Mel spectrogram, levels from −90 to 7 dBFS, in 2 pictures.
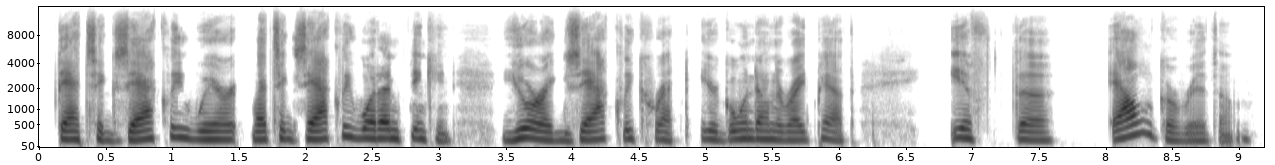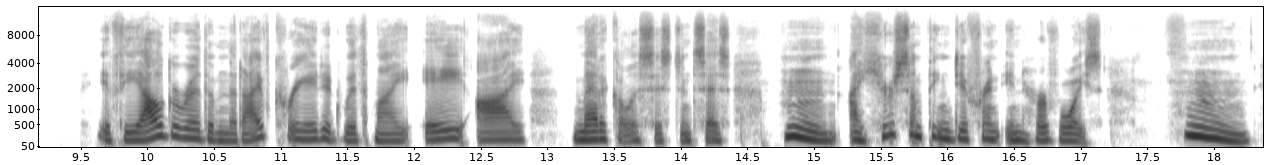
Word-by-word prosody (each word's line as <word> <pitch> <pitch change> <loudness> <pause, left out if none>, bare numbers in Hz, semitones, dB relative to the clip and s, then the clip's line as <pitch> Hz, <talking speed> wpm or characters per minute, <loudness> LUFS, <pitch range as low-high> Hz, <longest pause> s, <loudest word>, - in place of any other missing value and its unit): That's 175 -1 +4
exactly 175 +8 +3
where 175 -2 +2
that's 170 +2 +2
exactly 185 +5 +3
what 195 -1 +4
I'm 190 -1 +6
thinking. 175 -6 -5 0.4
You're 180 +3 +5
exactly 170 +4 +1
correct, 165 -3 -6
you're 180 -1 -2
going 175 +4 0
down 180 -1 +2
the 165 - -1
right 165 -1 0
path. 180 -3 -3 0.8
If 200 -4 -1 0.2
the 160 -3 0 0.4
algorithm 175 - +1 0.5
if 155 - -7
the 160 0 -2
algorithm 190 -7 +1
that 145 0 -7
I've 205 +9 -3
created 175 -1 -5
with 145 -3 -6
my 145 0 -5
AI 80 - -1 0.3
medical 165 +1 -1
assistant - - -7
says, - - -5 0.4
"Hmm, 180 -10 +3
I 160 - 0
hear 230 - -5
something 230 -7 -2
different 175 0 -5
in 155 - -2
her 150 +3 -4
voice. 150 - -4 0.6
Hmm, 195 - +3
175 Hz, 135 wpm, -23 LUFS, 155-190 Hz, 0.8 s, I'm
